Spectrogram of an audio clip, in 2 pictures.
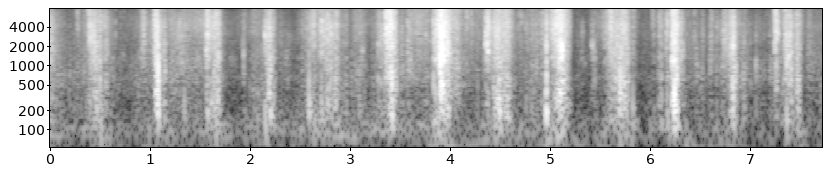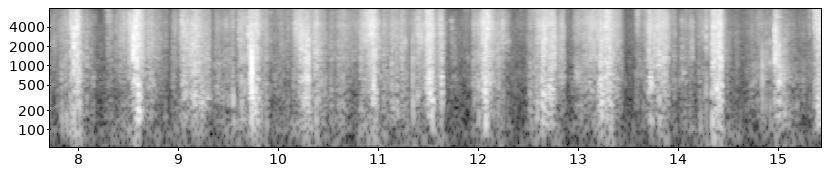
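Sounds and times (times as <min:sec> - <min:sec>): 
boots walking in snow at Griffey Lake, Bloomington, Indiana: 0:00.0 - 0:15.4.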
